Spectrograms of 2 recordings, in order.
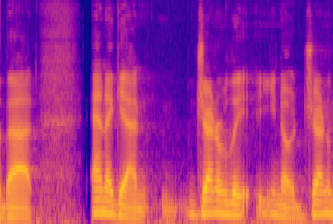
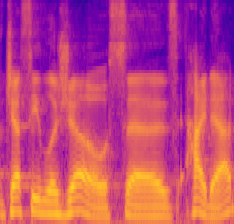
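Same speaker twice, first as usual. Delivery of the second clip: ordinary delivery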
